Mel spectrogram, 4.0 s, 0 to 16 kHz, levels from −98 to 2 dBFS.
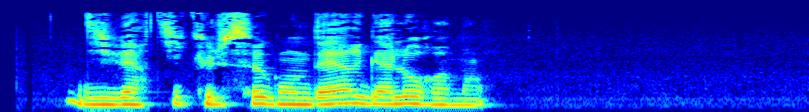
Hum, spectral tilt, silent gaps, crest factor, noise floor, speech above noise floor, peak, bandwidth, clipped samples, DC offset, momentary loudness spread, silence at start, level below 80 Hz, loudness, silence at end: none; -4.5 dB/octave; none; 18 dB; -73 dBFS; 45 dB; -12 dBFS; 11.5 kHz; under 0.1%; under 0.1%; 10 LU; 0.35 s; -74 dBFS; -28 LUFS; 1.65 s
